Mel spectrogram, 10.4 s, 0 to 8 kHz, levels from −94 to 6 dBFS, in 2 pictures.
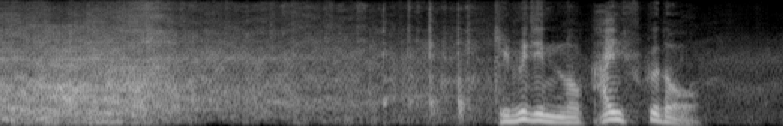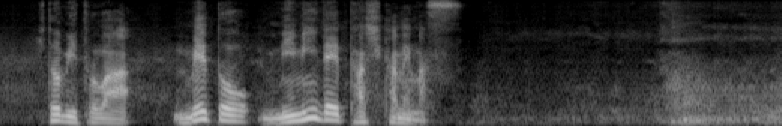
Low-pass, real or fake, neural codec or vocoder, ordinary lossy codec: none; fake; codec, 16 kHz, 2 kbps, FreqCodec, larger model; none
